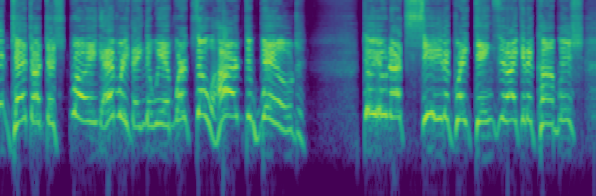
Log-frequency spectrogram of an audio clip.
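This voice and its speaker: A man's voice: extremely high pitch, gravelly, bright, forceful tone, no room sound, pitched above the performer's own voice, heavily acted. A man playing a grandiose, paranoid villain leader who addresses his followers in theatrical, menacing oratory for an audio drama monologue. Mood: furious, menacing.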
